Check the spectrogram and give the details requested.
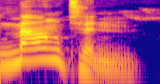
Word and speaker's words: mountain: Well, the British say mountain. Are you going to climb the mountain? And Americans, what do we say?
